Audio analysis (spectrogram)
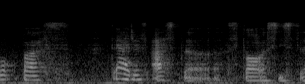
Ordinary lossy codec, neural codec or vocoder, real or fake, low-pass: none; none; real; 7.2 kHz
